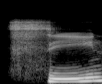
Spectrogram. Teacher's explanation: اور چھوٹی سین کی آواز ہوتی ہے سٹی کی طرح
